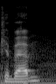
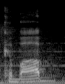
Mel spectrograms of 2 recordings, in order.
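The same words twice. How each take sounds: First: It is said with a non-American pronunciation. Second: It is said with an American pronunciation. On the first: "instead of" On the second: "you guys that are in America would say"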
